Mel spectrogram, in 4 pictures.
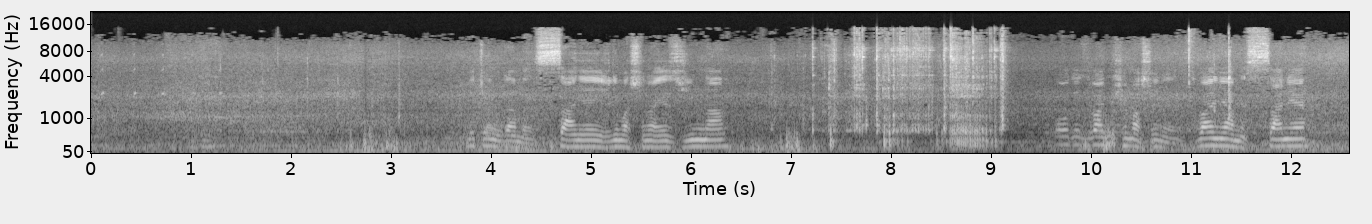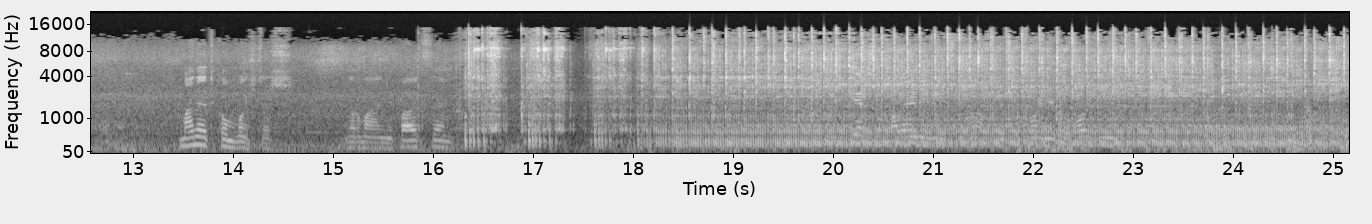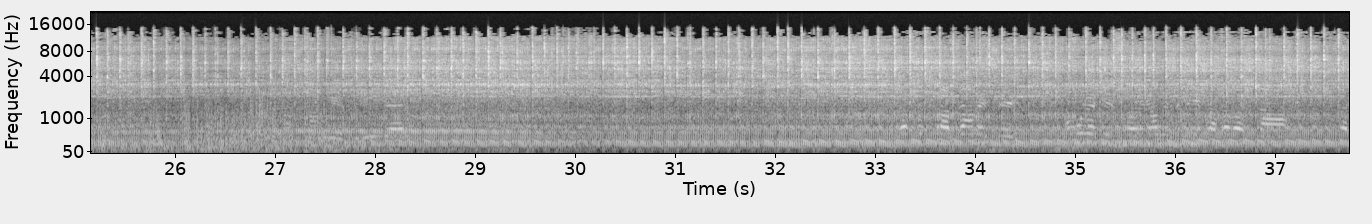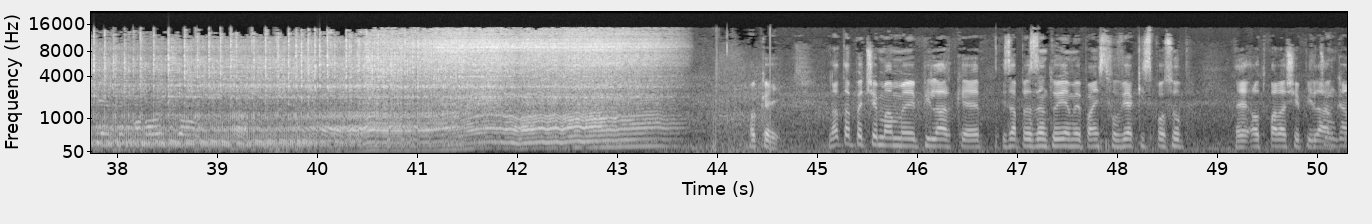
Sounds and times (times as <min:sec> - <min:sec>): Speech: 0:03.8 - 0:06.4, 0:09.6 - 0:12.2, 0:13.5 - 0:16.2, 0:20.1 - 0:23.0, 0:27.2 - 0:28.4, 0:33.2 - 0:39.3, 0:44.3 - 0:50.3
Chainsaw: 0:07.2 - 0:09.2, 0:16.2 - 0:43.8.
